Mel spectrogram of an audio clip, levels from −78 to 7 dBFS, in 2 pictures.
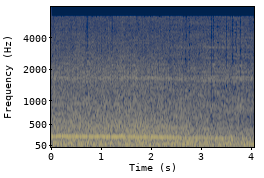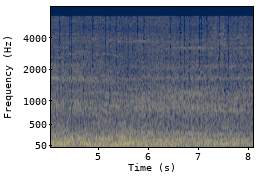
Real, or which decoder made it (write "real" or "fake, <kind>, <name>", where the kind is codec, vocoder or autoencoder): real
